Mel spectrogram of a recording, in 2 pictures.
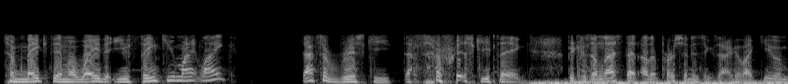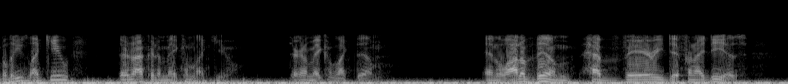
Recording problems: high frequencies cut off; severe; nothing above 4 kHz
distortion; slight; 10 dB below the speech
low rumble; noticeable; from 5.5 s on; 15 dB below the speech

